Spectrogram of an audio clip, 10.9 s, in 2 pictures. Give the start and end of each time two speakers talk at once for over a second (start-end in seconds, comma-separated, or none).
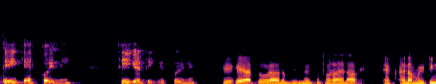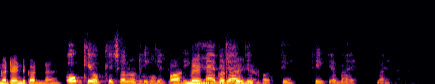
6.9-8.6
